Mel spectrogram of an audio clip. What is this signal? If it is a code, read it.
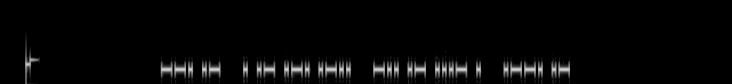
Morse code, heard as a keyed tone, about 36 wpm, 700 Hz. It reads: GA EARL DAVE PA
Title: K1USN SST QSO Practice - 35wpm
